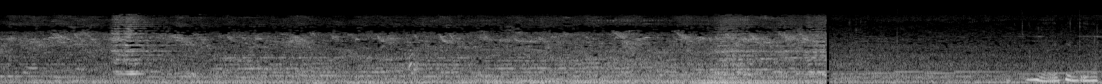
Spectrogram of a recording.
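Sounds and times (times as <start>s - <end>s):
outdoor traffic: 0.0s - 11.0s.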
